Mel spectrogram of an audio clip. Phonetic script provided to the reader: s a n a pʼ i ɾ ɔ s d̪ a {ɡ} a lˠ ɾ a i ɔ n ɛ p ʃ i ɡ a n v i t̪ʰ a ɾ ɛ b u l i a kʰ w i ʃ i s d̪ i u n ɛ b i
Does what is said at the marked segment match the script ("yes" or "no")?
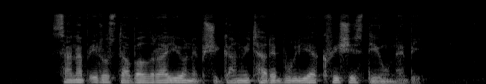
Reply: no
